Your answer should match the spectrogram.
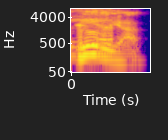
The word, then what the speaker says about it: Yulia: I think that's how you say her name. – Yulia, thank you. – Yeah, I think so. – It's Yulia.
